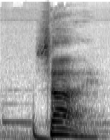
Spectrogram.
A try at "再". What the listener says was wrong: Okay, that's not, maybe do it lighter. Okay, not much S there. So not that strong on the S, right? But it's firm. Yeah. So your tongue, right? Touch a little bit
